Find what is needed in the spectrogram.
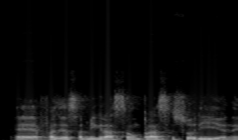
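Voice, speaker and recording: Against a quiet background, a man with a Rio de Janeiro accent talks at a moderate pace in a fairly low, dark and mellow voice with monotone, flat intonation. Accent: carioca (Rio de Janeiro). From Rio de Janeiro, Brazil. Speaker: investment advisor and instructor. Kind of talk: online lecture.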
